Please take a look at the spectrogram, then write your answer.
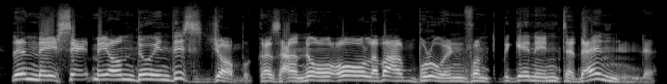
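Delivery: put-on an old Yorkshireman barges in, broad Yorkshire accent. A narrator's reading. Voiced character Duffield.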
